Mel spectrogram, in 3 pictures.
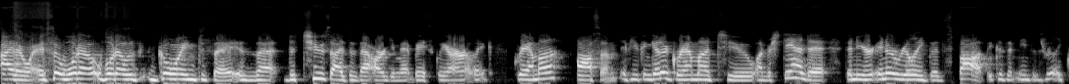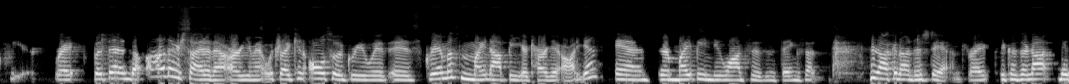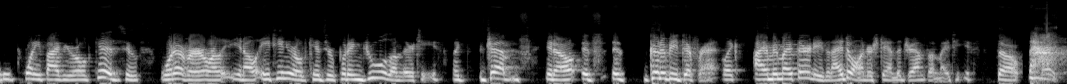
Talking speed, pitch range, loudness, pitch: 245 wpm, 205-250 Hz, -10 LUFS, 220 Hz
